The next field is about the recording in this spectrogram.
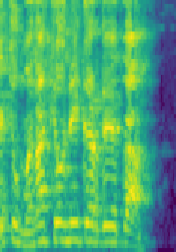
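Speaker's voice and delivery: ordinary delivery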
